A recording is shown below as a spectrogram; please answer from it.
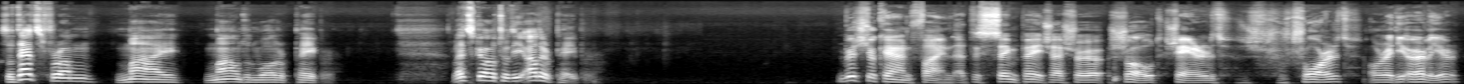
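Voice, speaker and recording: A man with whistling s sounds reads his own research paper aloud, breaking off for informal asides in a halting, self-correcting way. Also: mid-range voice, lively intonation, dry recording, clean studio sound.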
